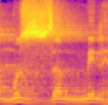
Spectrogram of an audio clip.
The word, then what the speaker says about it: مزمل: یہ نام بھی رکھا جاتا ہے، ہمارے یہاں مردوں میں نام رکھتے ہیں اور لفظ کہتے ہیں مزمل، تو صحیح تلفظ اس کا مزمل ہے.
